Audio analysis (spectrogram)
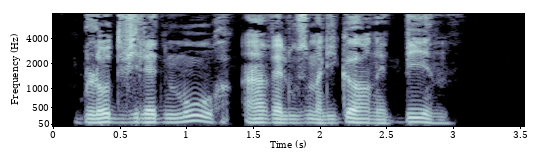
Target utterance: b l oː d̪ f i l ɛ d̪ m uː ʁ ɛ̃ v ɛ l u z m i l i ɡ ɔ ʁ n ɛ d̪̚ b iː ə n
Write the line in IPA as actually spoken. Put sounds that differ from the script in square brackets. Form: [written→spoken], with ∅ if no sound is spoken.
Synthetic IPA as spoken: b l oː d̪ [f→v] i l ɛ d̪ m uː ʁ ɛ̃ v ɛ l u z m [i→a] l i ɡ ɔ ʁ n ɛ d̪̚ b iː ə n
